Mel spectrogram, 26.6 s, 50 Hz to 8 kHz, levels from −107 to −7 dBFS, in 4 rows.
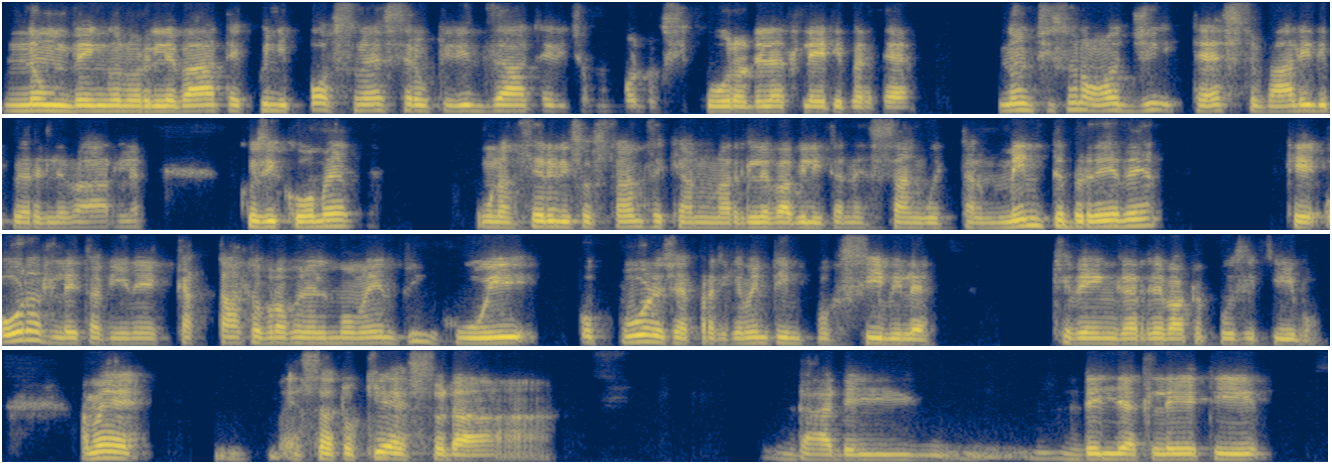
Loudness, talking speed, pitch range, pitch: -25 LUFS, 150 wpm, 135-150 Hz, 140 Hz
